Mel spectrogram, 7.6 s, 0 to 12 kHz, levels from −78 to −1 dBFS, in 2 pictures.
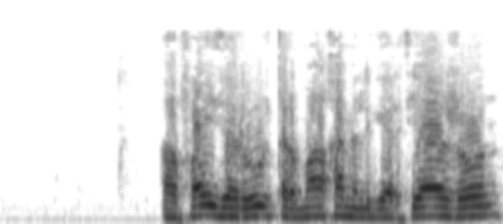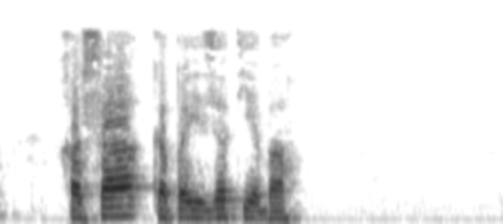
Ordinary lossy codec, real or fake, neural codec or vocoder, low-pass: MP3, 32 kbps; real; none; 7.2 kHz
